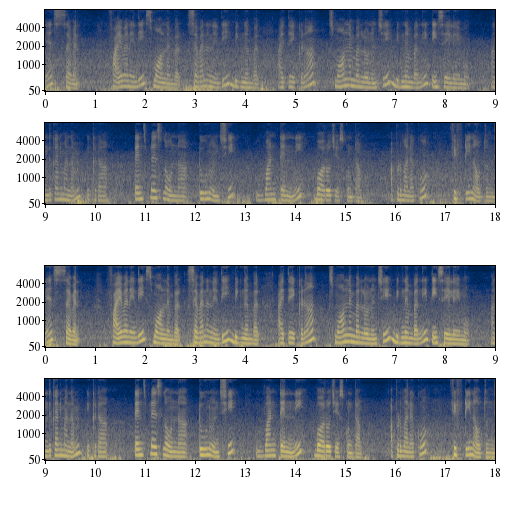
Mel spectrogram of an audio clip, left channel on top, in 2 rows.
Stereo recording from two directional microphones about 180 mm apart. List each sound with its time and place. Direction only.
0.0 s a woman's voice: 35° right (ahead or behind)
